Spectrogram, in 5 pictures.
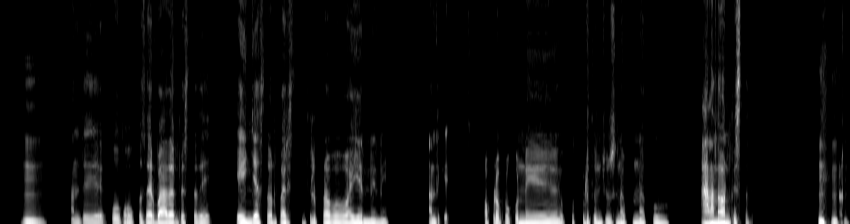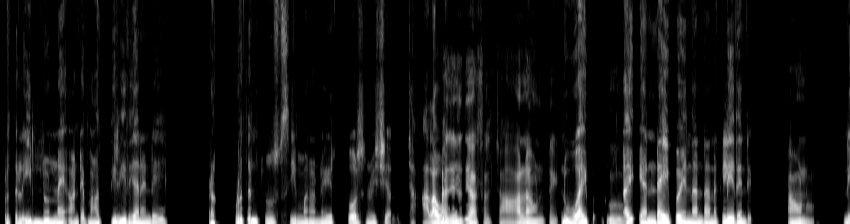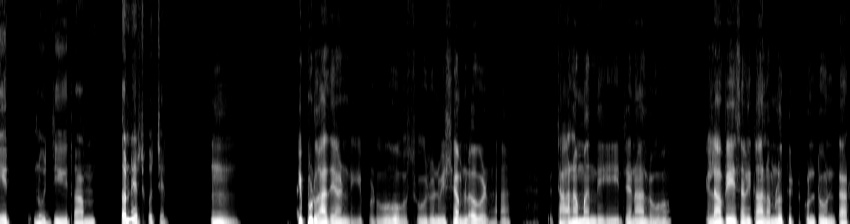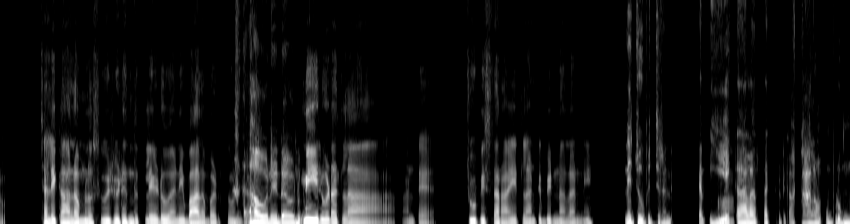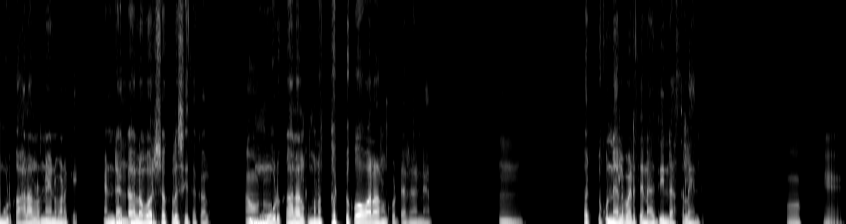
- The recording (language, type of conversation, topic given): Telugu, podcast, సూర్యాస్తమయం చూసిన తర్వాత మీ దృష్టికోణంలో ఏ మార్పు వచ్చింది?
- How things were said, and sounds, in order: chuckle; in English: "ఎండ్"; other background noise; laughing while speaking: "అవునండి. అవును"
